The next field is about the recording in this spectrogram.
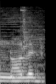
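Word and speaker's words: knowledge: KNOW LEDG तो इसमें K नहीं पढ़ा जाता, हम नॉलेज पढ़ते हैं।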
